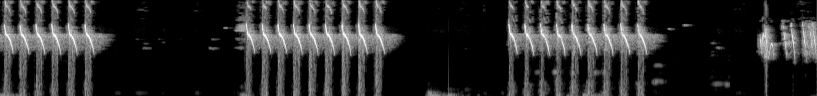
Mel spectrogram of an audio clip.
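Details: Bar-winged prinia (ciblek kristal), recorded as a lure to prompt other prinias to sing: three bursts of eight to ten sharp, high chirps, each sliding steeply downward, delivered quickly, with pauses of about two seconds between bursts.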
